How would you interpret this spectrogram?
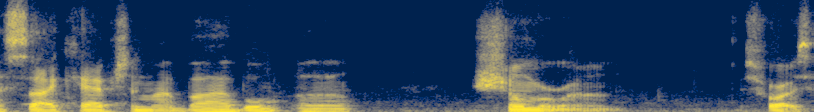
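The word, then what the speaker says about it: Shomron: I think I have my side caption in my Bible, Shomeron, as far as how to say it in the Hebrew.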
